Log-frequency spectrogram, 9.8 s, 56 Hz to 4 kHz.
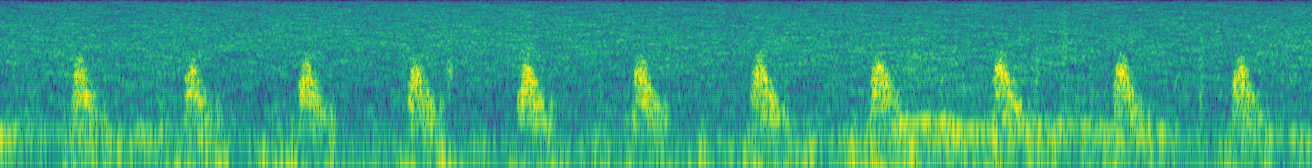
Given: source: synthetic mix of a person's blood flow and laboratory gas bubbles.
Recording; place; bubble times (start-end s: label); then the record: Doppler ultrasound of blood flow; subclavian vein
no bubbles
From the record:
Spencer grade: 0 (complete lack of bubble signals)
